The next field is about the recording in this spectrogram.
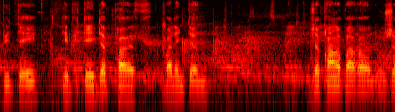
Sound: applause

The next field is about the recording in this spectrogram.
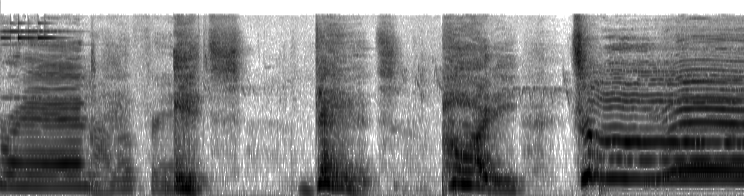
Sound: bell tinkles; birds chirping

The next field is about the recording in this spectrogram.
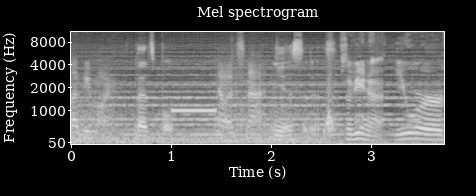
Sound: audio beeps

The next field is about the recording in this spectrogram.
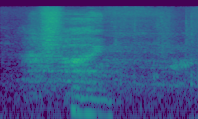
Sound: sighs

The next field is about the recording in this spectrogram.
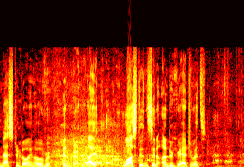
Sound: audience applauding

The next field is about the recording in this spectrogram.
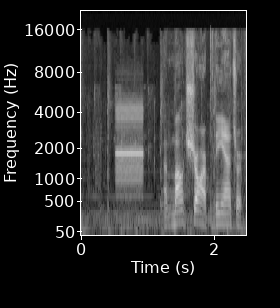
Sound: buzzer

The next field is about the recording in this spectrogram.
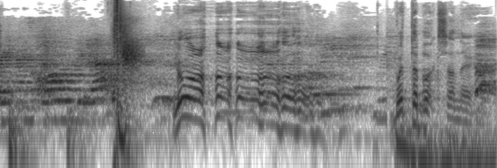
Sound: punching sound effect

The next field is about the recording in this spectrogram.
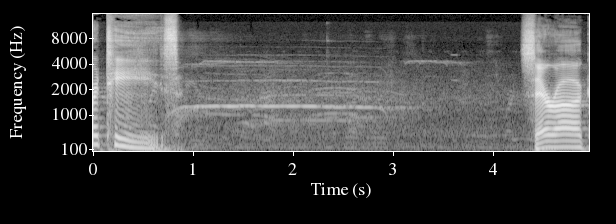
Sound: applause, Cheering

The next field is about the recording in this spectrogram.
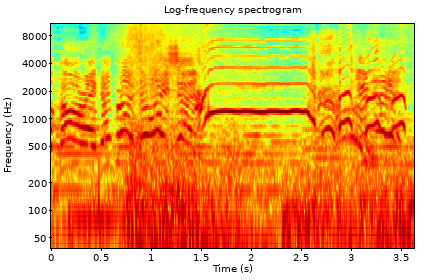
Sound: screaming

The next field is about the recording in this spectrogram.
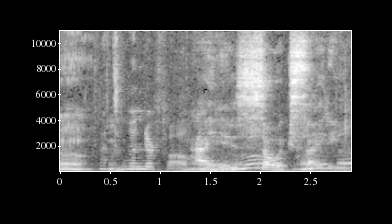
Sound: voiceover

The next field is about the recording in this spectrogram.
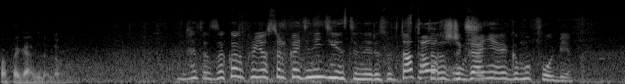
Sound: speaking in foreign language

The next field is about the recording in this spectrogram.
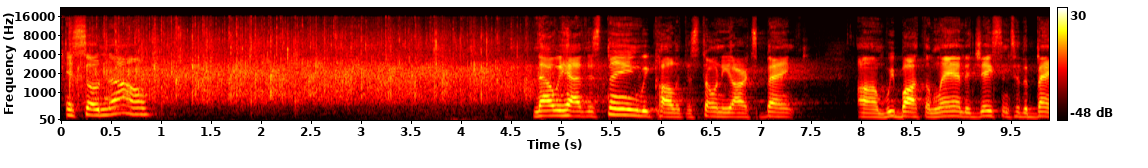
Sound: applause

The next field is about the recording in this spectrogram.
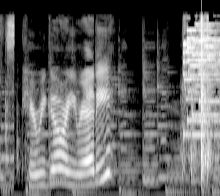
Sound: voice-over

